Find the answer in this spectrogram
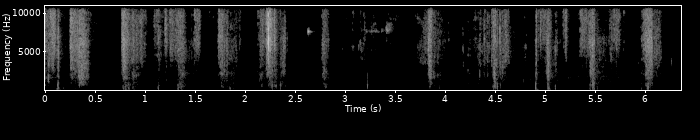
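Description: Faint, irregular footsteps and rustling, about three soft steps or knocks a second.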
